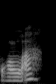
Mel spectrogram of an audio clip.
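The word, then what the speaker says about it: עולה: Pengucapannya adalah olah kalau digunakan sebagai kata benda, tetapi Allah, pengucapan Allah itu kalau sebagai kata kerja, yang artinya menaikkan atau mempersembahkan korban bakaran gitu.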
